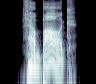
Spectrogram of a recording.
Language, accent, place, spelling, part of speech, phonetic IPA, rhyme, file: German, Germany, Berlin, verbarg, verb, [fɛɐ̯ˈbaʁk], -aʁk, De-verbarg.ogg
- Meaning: first/third-person singular preterite of verbergen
